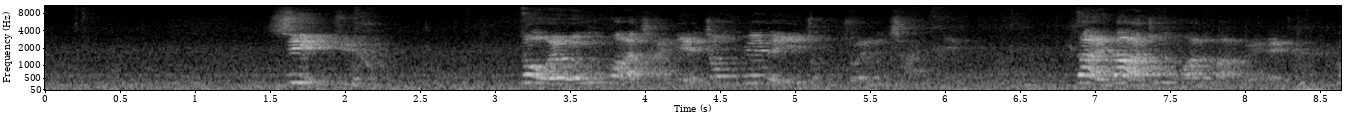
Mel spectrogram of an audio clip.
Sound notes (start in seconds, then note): 1.5 Mandarin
